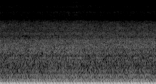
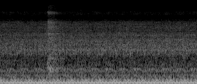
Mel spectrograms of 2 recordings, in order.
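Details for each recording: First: BMW 118d/120d N47 2.0 diesel, after fixing a bad knocking noise and red oil pressure light: even, steady diesel idle with a smooth low pulse and no knock or tick; normal idle, fuel nearly empty. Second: BMW 1 Series 118d/120d with N47 2.0 diesel, oil pressure light on: fast, steady knocking at idle over diesel clatter, very bad bottom-end knock; engine possibly dead, cause not yet confirmed.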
